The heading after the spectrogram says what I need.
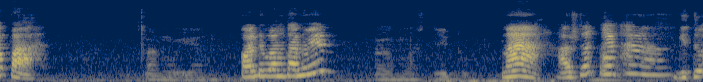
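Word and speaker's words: المسجد: Kalau dibuang tanwin, Al-masjidu.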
